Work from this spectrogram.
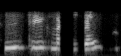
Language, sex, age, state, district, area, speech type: Kashmiri, female, 30-45, Jammu and Kashmir, Anantnag, rural, conversation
